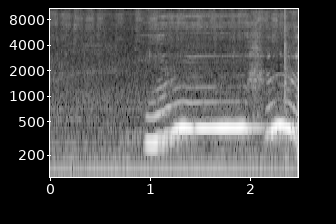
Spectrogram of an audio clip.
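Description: A woman humming: quiet for about the first second, then one note that slides up and is held steady.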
